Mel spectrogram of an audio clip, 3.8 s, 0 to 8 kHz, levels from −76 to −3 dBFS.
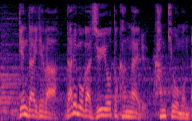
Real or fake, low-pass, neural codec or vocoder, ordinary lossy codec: real; 7.2 kHz; none; none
